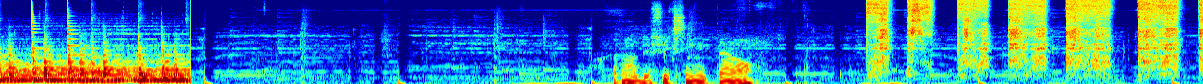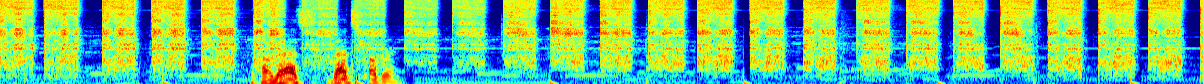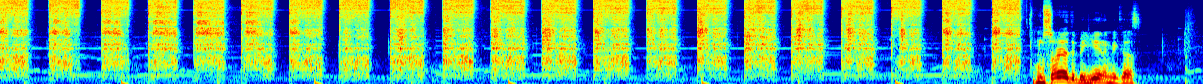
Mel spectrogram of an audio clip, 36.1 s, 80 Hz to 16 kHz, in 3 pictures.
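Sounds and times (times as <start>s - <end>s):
airbrush hissing in bursts: 8.6s - 34.4s.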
